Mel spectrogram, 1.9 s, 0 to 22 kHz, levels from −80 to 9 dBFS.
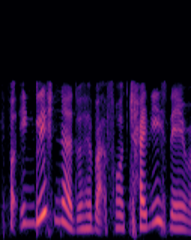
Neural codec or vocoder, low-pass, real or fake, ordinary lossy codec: none; 5.4 kHz; real; none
